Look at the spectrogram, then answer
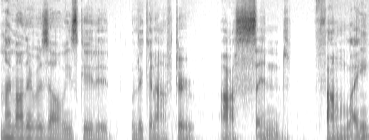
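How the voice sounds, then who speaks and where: In a Northern Irish accent, a woman speaks at a moderate pace. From Northern Ireland, Belfast. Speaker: church member sharing testimony. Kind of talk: testimony interview.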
